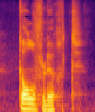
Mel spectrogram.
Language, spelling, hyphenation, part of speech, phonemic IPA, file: Dutch, tolvlucht, tol‧vlucht, noun, /ˈtɔl.vlʏxt/, Nl-tolvlucht.ogg
- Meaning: tailspin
